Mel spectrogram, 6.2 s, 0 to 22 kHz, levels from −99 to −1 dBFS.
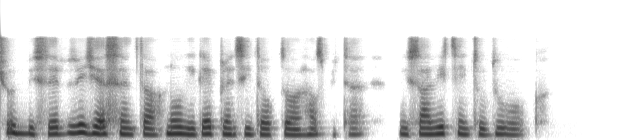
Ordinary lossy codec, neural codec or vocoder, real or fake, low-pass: none; codec, 16 kHz, about 1 kbps, DyCAST, with the encoder's durations; fake; 7.2 kHz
